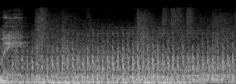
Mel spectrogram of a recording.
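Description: Bell UH-1 "Huey" helicopter flying away, its rotor and turbine running steadily with a rapid, even rotor beat.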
